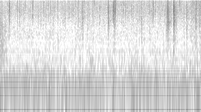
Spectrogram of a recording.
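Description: Near silence: a fire crackling faintly, a few scattered pops over a low steady hum.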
